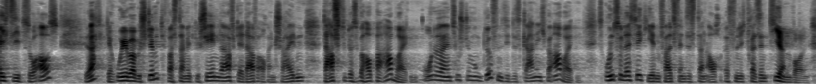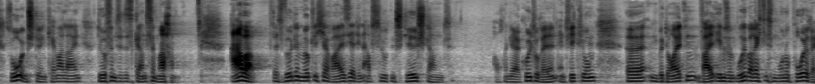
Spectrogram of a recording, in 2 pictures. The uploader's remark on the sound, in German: 2018 im RP-Zelt beim Campfire-Festival in Düsseldorf.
